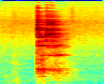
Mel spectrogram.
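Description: Pineapple fried rice with chicken and vegetables tossed in a hot pan, a sudden close sizzling burst with scraping as the pineapple is mixed in, fading after about half a second.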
